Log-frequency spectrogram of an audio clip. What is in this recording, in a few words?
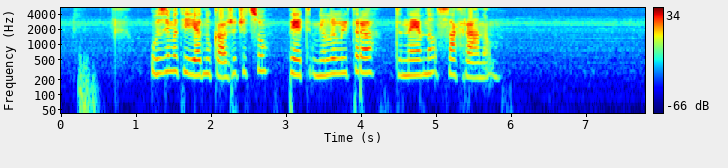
Bosnian, Take one teaspoonful (5 mL) daily with food.; Uzimati jednu kasicicu (5 mL) dnevno sa hranom.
